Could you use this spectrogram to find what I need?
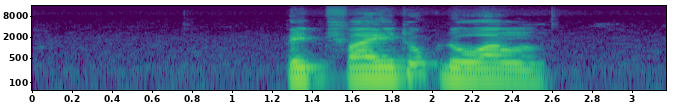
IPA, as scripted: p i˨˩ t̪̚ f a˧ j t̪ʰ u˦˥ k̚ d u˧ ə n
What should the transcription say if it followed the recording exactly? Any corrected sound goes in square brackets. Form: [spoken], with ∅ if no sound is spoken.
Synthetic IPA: p i˨˩ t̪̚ f a˧ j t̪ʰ u˦˥ k̚ d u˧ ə [ŋ]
